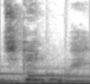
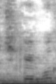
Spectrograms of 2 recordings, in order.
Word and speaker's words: Chicago: Chicago. Jadi itu Chicago kan kalau misalkan dipronounce itu Chicago gitu, pakai K gitu, kayak Amerika gitu kan.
